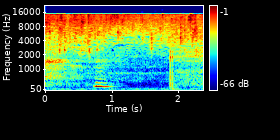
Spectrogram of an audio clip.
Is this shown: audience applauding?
no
